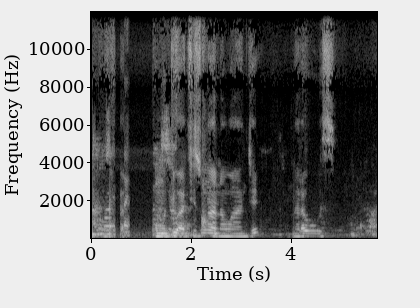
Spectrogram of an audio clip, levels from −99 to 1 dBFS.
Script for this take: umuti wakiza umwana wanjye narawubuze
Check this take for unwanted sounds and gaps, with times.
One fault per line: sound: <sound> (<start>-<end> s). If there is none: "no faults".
sound: laugh (0.6-0.8 s)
